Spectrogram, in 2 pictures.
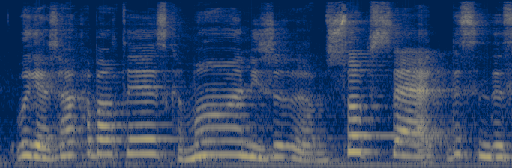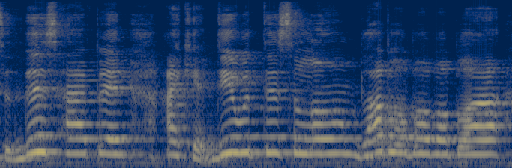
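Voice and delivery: hammed-up anxious partner venting; frantic pursuer. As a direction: rush it all out like an upset partner who needs to talk. Pursuer pouring out upset feelings.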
